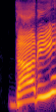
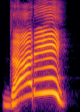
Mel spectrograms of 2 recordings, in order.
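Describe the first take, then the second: First: Higher, louder questioning call; child calling daddy. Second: Very high, loud shout; child's cry for daddy. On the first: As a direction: call out for a parent, rising. Acting child calling for father. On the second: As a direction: scream out for a parent. Acting child screaming for father. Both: Acted.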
